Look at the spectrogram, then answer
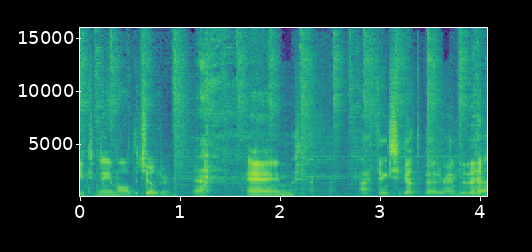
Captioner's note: laughs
